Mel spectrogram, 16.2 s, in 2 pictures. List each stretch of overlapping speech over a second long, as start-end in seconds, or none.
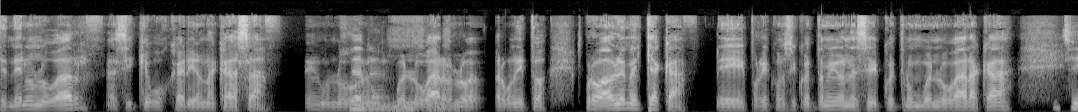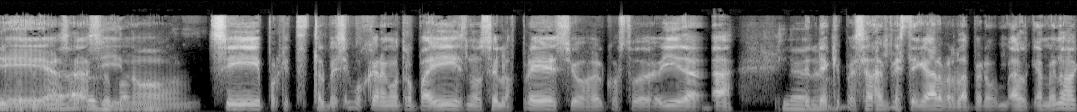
8.1-9.3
